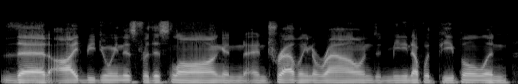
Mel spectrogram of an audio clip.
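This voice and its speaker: Gravelly-voiced man hosting talk radio. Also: sits low, monotone, normal speed, no echo. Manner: self-deprecating, dry joking. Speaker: call-in radio show host. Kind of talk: casual talk radio, live call-in chat. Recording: dull, lo-fi broadcast sound.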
